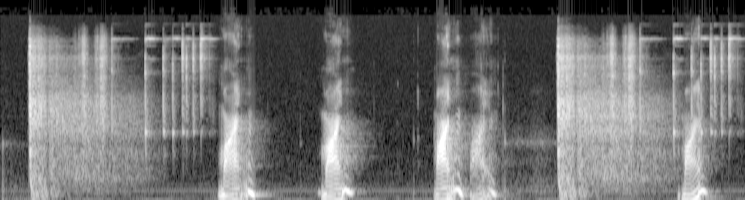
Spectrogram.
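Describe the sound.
Gunfire is aimed at seagulls: two long, harsh bursts of rapid shots, one at the start and one near the end. Between and after them come short, squawky voices.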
